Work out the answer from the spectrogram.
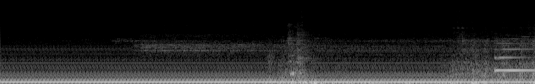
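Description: Steady low electrical hum inside an Echizen Railway MC7001 railcar (ex-JR 119 series), with a single clunk about three seconds in and a steady tone coming in near the end.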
